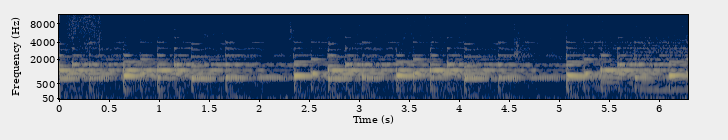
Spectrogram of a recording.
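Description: Background music played on piano: notes and chords struck one after another and left ringing.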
